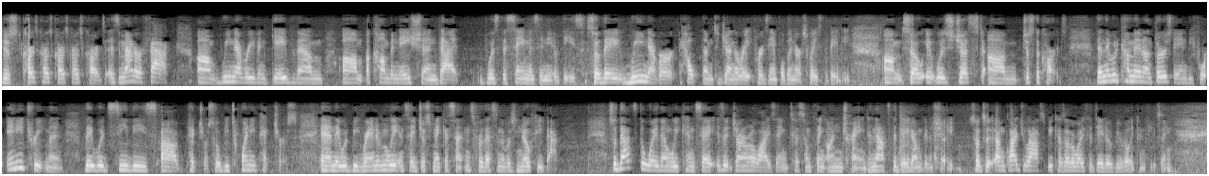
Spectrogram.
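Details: Adult woman presenter; typical speech.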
